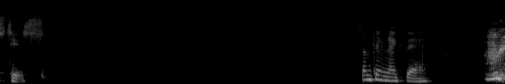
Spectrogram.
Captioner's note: laughs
